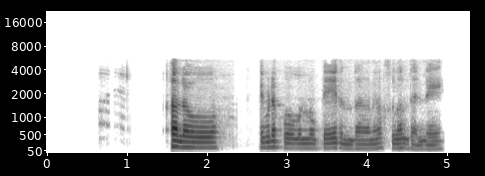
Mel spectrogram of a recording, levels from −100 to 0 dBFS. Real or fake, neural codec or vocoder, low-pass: real; none; 5.4 kHz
